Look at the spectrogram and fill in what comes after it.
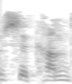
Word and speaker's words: succumb: When pronouncing this verb, it has two syllables and the stress is on that second syllable, succumb. And just keep in mind, there is a silent B at the end of the verb, to succumb.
